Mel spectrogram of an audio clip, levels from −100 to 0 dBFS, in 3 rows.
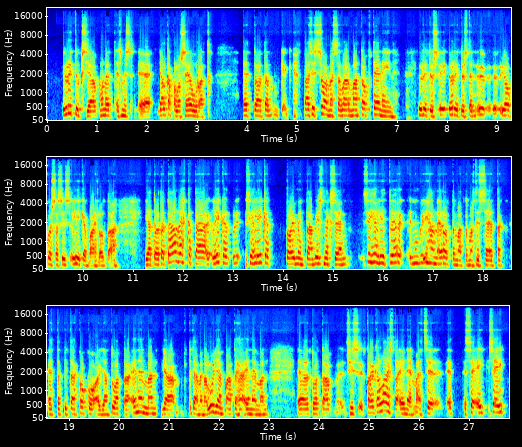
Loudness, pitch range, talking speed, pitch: -12 LUFS, 185-245 Hz, 125 wpm, 205 Hz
